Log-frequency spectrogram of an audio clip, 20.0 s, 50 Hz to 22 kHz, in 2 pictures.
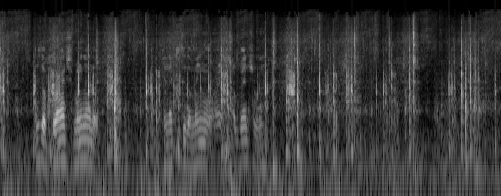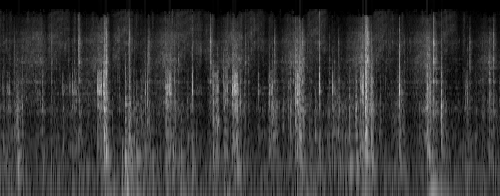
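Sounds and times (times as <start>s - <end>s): cable and reel clicking and knocking: 0.0s - 20.0s.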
